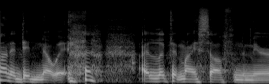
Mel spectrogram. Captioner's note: laughs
